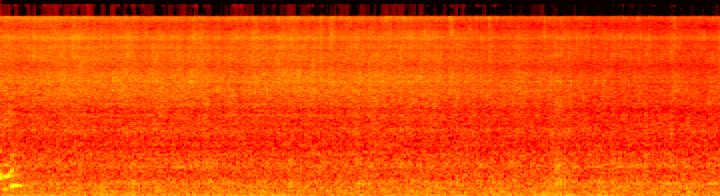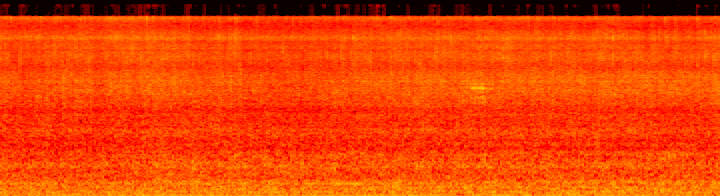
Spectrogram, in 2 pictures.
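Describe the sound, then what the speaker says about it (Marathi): Tomatoes and onions frying together in a pan until soft, giving a steady, even sizzle with a broadband hiss that holds at one level throughout, close and continuous. "टोमॅटो जोपर्यंत कांद्यासोबत विरगळत नाही तोपर्यंत आपल्याला हे भाजून घ्यायचा आहे एकदम सॉफ्ट"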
